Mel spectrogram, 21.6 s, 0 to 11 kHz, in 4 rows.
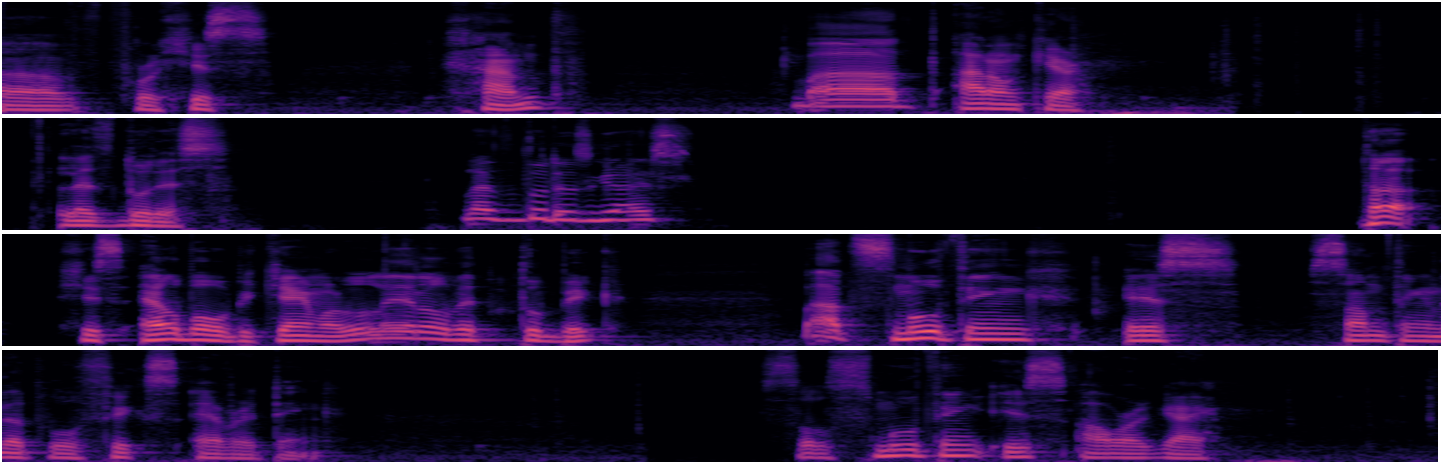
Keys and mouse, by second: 0.2 g, 4.3 ctrl+Tab, 5.7 ctrl+d, 7.5 ctrl+r, 8.0-21.5 shift+drag, 14.8 g.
